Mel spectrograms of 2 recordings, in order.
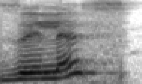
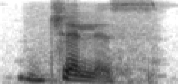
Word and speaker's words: jealous: The next word is jealous. Commonly mispronounced as zealous. The correct pronunciation is jealous.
